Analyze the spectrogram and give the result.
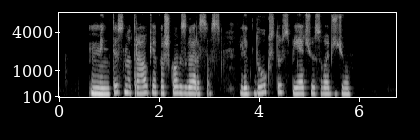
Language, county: Lithuanian, Tauragė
